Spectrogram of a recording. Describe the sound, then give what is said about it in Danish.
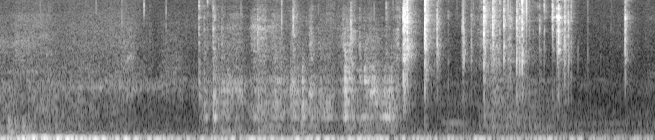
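Keys with an AirTag attached jangle and clink inside a bag amid rustling and rummaging as a hand reaches in, a quiet cluster of irregular metallic clicks that grows busier toward the end, with no talking. “Hvad fanden laver mine nøgler nede i bonusposen?”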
